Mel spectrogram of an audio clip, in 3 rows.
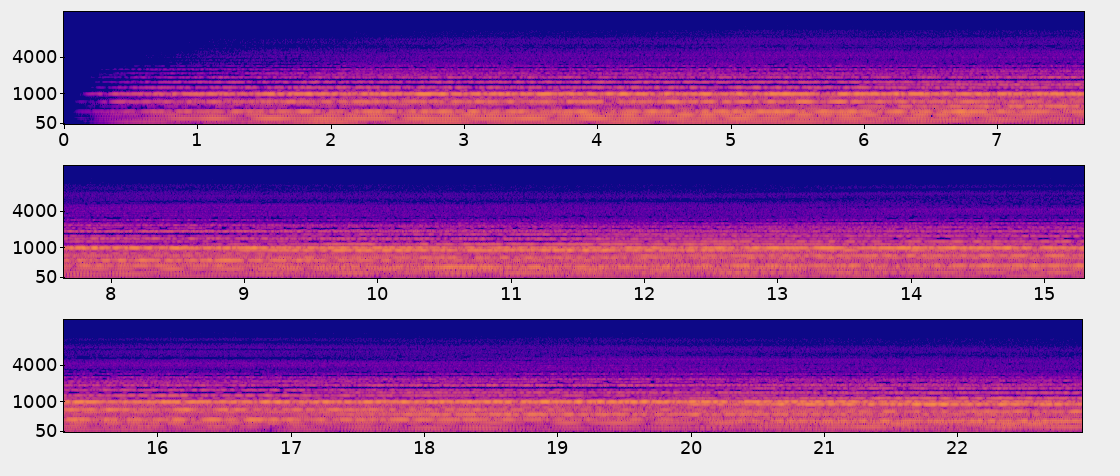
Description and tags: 10 ca pad in the shade
atmos, atmosphere, score, suspense, intro, background-sound, ambience, white-noise, music, atmospheric, horror, soundscape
